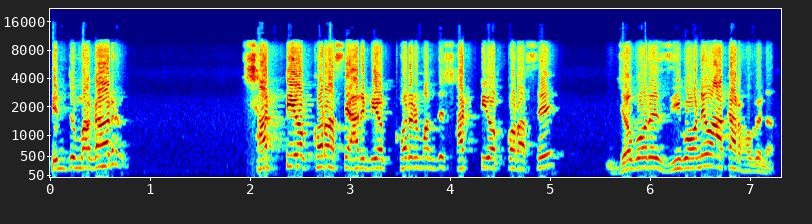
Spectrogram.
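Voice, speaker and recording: A man's voice: sits high, moderate pace, pauses often, bright, forceful tone, poor audio. A man teaching Quran letters and vowel marks, drilling students with repeated questions and chanted answers. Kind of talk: call-and-response lesson.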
